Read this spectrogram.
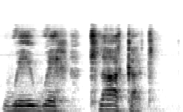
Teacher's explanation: It is no longer pronounced as a stop, as the but rather it is aspirated, it is a fricative, so it is pronounced more like the H of English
